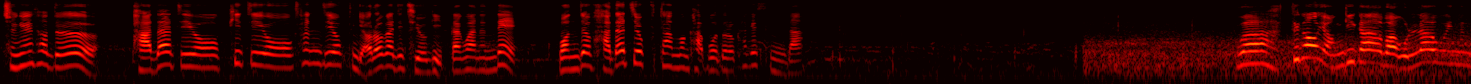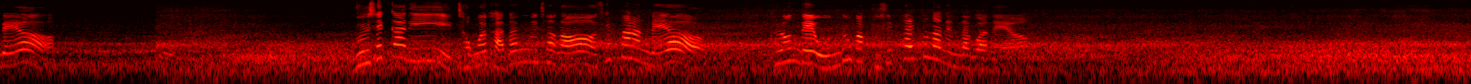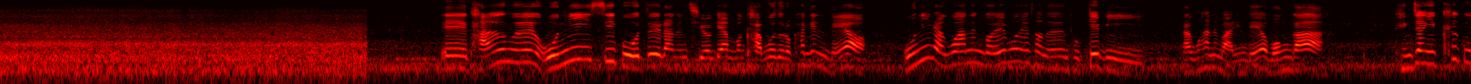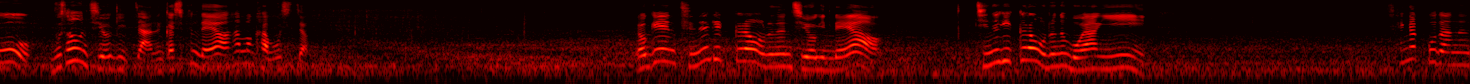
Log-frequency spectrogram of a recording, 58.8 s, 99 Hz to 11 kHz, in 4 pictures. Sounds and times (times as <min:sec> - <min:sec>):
Ocean: 0:10.8 - 0:58.8.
